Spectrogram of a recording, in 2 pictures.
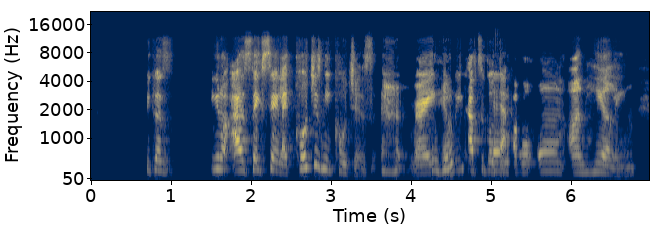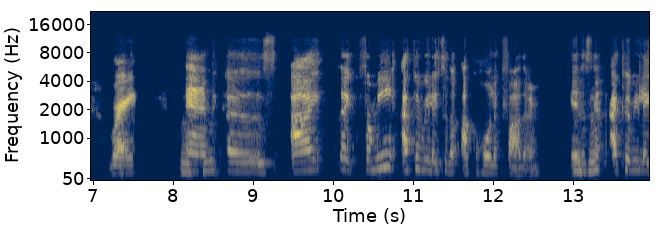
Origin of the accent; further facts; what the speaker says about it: New York City, New York, United States; I grew up in the Bronx neighborhood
